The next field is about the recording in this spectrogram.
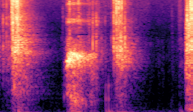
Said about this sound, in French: Voilà, donc là la porte est ouverte et là tu rentres.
